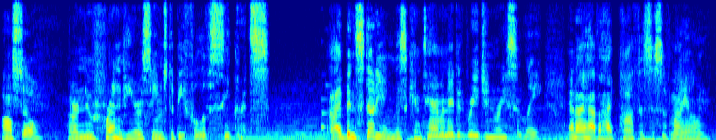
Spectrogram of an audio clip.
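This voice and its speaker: A man playing a calm, expert young forest ranger and mentor in a video game, speaking in a measured, articulate, instructive way. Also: mid-range voice, natural voice. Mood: calm, careful. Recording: game music behind the voice.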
